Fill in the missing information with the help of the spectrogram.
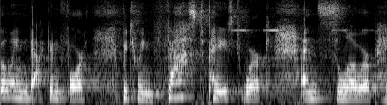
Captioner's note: timer beeps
